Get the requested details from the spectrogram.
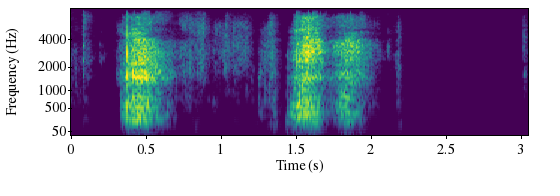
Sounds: Sniff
